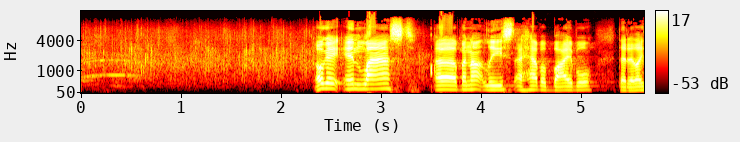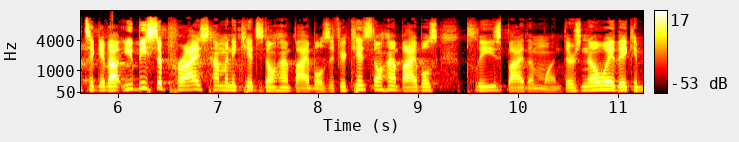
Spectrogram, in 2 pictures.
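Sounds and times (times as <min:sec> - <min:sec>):
crowd applauding: 0:00.0 - 0:03.6
speech: 0:02.3 - 0:11.2.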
